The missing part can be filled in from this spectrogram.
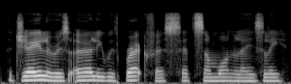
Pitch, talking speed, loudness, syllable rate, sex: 170 Hz, 205 wpm, -17 LUFS, 5.9 syllables/s, female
